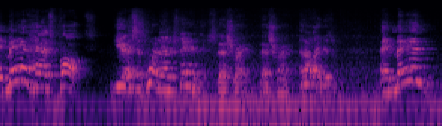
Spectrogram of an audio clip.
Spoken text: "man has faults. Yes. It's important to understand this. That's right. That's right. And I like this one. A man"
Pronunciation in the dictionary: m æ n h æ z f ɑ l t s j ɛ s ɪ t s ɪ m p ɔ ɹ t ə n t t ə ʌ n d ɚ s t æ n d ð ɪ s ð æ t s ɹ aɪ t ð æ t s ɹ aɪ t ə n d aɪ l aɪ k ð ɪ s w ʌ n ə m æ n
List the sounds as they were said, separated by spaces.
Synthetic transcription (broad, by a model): m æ n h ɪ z f ɑ l t s j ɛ ɪ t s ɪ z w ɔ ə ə ʌ n d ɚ s t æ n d ð ɪ s ð æ t s ɹ aɪ t ð æ t s ɹ aɪ t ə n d aɪ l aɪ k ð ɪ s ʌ ə m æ n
